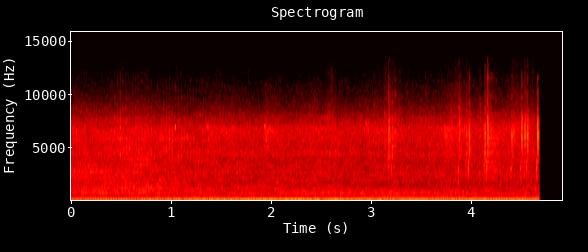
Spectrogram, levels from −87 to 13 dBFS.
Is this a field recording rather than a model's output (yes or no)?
yes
